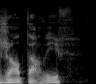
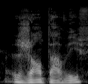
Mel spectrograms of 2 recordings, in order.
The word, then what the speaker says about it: Jean Tardif: I say Tardif. That's not right. It's just Tardif, right? – It's, yeah. My name is Jean Tardif.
